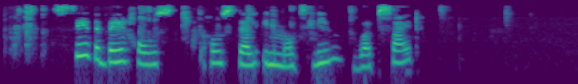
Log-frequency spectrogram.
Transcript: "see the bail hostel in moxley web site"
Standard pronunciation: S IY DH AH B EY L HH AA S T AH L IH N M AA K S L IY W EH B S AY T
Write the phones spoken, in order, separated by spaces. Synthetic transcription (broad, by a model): S IY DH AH B EY L HH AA S T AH L IH N M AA S L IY W EH B S AY T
